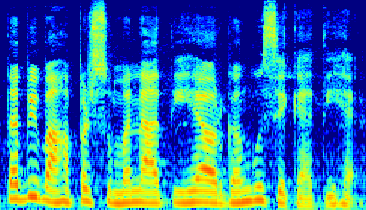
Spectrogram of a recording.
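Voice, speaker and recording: A woman's voice: on the low side, expressive, normal speed. A woman reading scripted story narration as a storyteller.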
